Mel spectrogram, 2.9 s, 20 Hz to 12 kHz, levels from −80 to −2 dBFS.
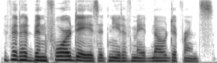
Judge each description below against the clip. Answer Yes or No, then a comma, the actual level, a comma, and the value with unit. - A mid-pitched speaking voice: Yes, medium, 165 Hz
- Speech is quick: Yes, fast, 250 wpm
